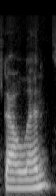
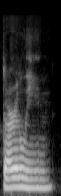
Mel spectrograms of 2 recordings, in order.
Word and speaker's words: Darlène: I wish I could return to that moment and reiterate that my name is "Darlène," not "Darlene."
